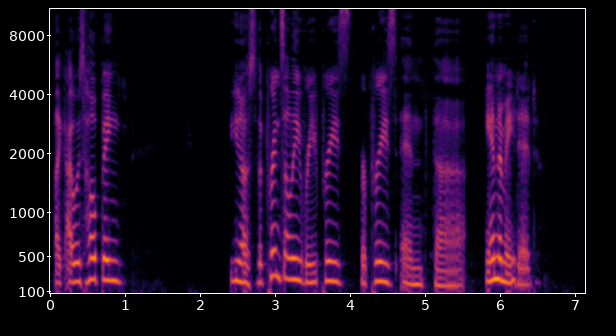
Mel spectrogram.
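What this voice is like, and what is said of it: Strained, fading voice. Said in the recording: “My voice is dying on me here. I'm sorry.”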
